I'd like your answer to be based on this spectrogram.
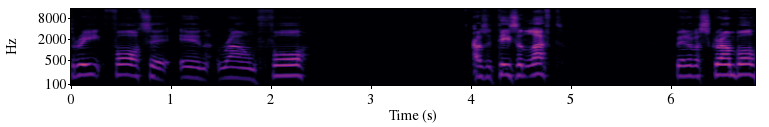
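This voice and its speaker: A man's raised, projected voice, bright and sharp in tone. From northern England, Manchester. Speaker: MMA watch-along host. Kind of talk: live fight reaction commentary.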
